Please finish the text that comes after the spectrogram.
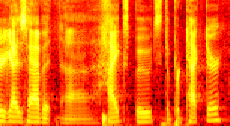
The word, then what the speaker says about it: Haix: x and it's either it's hikes like you're going hiking that's the best way to remember it otherwise it's hakes hacks hayaks you know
